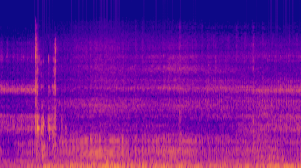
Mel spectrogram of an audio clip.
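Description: Dirt bike engine running at low speed on a rough trail, its revs rising and falling about a second in, with a couple of sharp clacks just before.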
